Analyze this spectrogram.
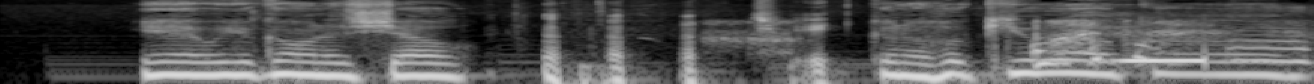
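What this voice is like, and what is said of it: Creepy imitation of another person's voice. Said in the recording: “That's a creepy voice... that's Justin Bieber”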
